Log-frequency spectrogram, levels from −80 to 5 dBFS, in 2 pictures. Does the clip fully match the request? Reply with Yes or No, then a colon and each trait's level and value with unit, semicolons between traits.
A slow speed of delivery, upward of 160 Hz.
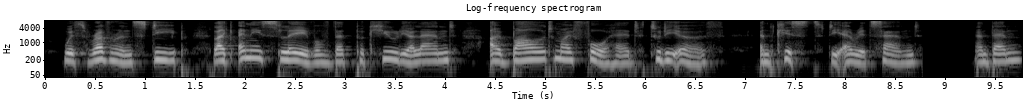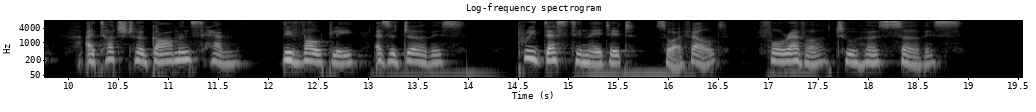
Yes: slow, 125 wpm; medium, 185 Hz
